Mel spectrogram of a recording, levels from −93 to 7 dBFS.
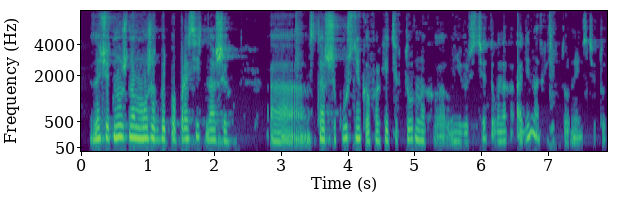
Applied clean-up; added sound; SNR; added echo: classical method spectral subtraction.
